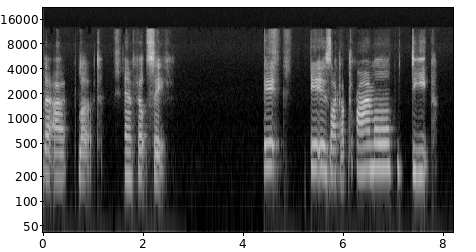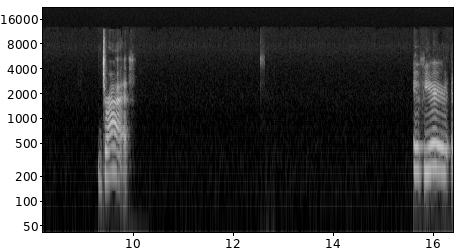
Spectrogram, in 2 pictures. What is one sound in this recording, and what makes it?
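A middle-aged woman speaks calmly over an online call, with pauses.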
